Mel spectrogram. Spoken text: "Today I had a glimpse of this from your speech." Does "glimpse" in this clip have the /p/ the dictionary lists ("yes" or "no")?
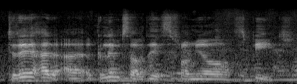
yes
